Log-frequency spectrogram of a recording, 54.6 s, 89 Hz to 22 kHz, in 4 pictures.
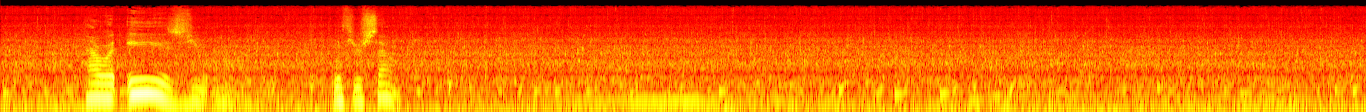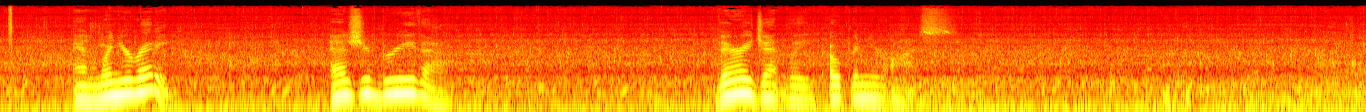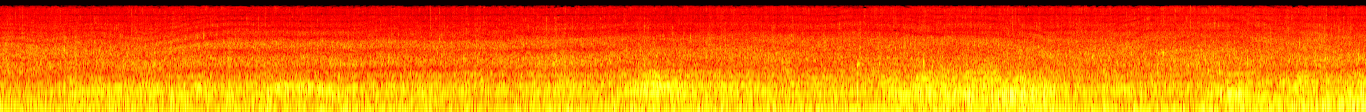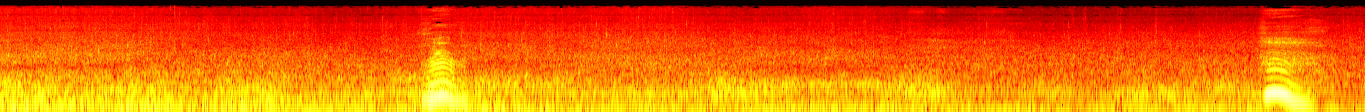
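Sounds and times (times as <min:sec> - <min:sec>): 
continuous rushing water: 0:00.0 - 0:54.6
speech: 0:00.8 - 0:02.5, 0:03.3 - 0:04.2, 0:14.4 - 0:15.5, 0:17.0 - 0:18.2, 0:20.8 - 0:23.2.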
